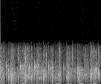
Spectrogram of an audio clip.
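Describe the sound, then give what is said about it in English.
A crowd breaks into steady applause for the Fort McMurray Public Library, many hands clapping at once in a dense, continuous patter that stays loud and even throughout, with no voices standing out. “Okay, so just to prolong this a bit more, a big round of applause for the Fort McMurray Public Library.”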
